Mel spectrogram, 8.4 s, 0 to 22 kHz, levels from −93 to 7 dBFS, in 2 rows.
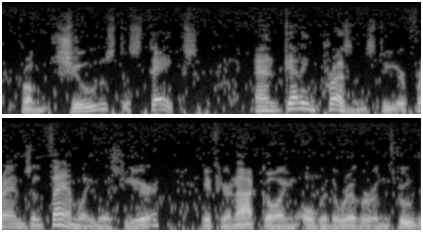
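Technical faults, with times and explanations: Throughout, overdone noise removal: the denoiser's set too hard, gating bands near its noise estimate, so the background's twinkly near-silence and quiet parts of the speech go with it.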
